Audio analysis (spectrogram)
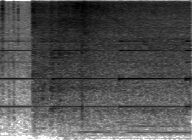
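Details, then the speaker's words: Hyundai Elantra GT with intermittent no-start, after sitting a while, following contact enhancer on the spread crank sensor connector pins: brief crank, catches cleanly at once and settles into a quiet even idle; starts normally. "okay that's good starting no problem now let's do one more time"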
